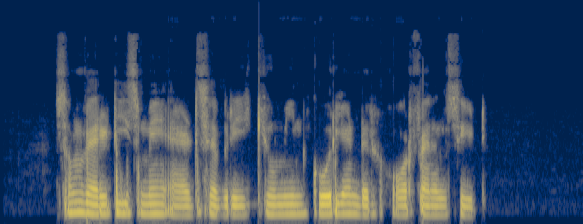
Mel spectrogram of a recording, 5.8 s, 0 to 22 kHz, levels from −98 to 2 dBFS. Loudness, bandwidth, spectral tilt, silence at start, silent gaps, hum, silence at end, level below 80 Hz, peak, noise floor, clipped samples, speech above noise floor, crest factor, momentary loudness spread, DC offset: -19 LUFS; 12.5 kHz; -7 dB/octave; 0.55 s; none; none; 1.1 s; -60 dBFS; 0 dBFS; -79 dBFS; under 0.1%; 60 dB; 20 dB; 9 LU; under 0.1%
